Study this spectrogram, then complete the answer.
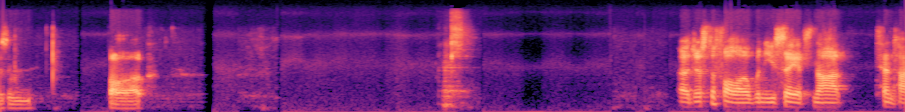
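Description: A young man speaks casually over an online call, with pauses.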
